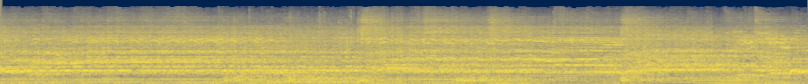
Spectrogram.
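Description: A large choir singing long held notes, with audible vibrato.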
